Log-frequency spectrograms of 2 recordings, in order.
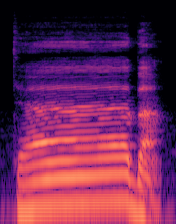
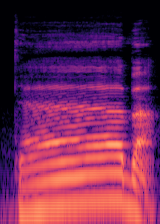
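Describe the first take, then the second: The two takes are said the same way.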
